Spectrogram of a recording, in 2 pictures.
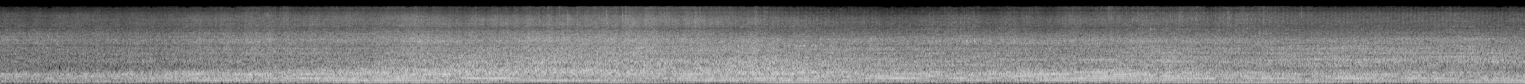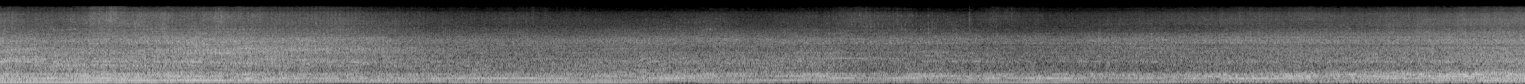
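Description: Scag Cheetah zero-turn riding mower running steadily and cutting semi-tall bahia grass: a constant engine note with the whir of the blades. It grows louder and softer as the mower moves nearer and farther, loudest a few seconds in and rising again near the end.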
